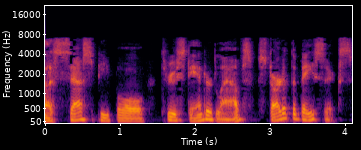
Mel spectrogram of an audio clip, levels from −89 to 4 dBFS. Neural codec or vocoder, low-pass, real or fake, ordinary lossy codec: none; 7.2 kHz; real; MP3, 32 kbps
